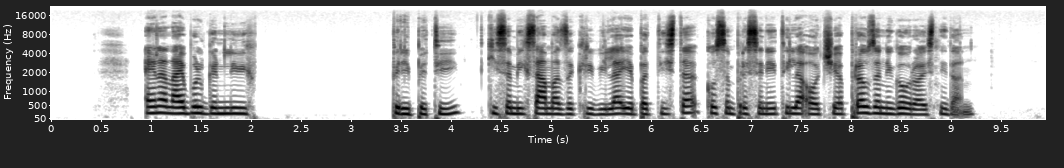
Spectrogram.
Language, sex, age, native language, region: Slovenian, female, 18-29, Slovenian, Central Slovenia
